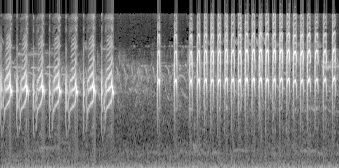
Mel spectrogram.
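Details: Mockingbird (cenzontle) song: a run of repeated looping chirps, then after a pause a fast, even series of sharp high notes delivered several per second, with quiet surroundings.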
